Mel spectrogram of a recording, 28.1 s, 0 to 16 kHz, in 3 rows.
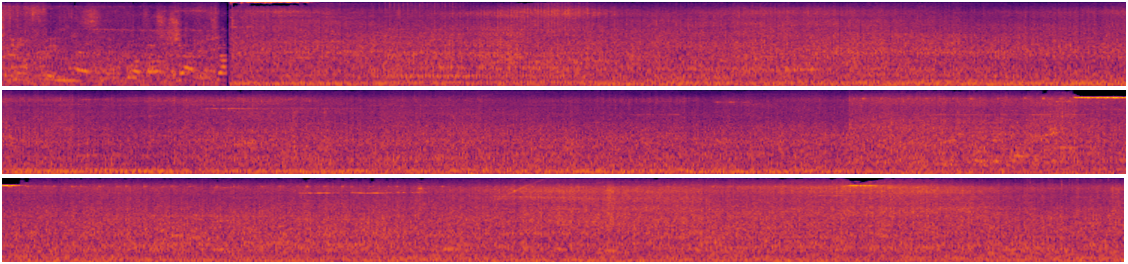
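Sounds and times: buses and cars passing: 0.0s - 28.0s.

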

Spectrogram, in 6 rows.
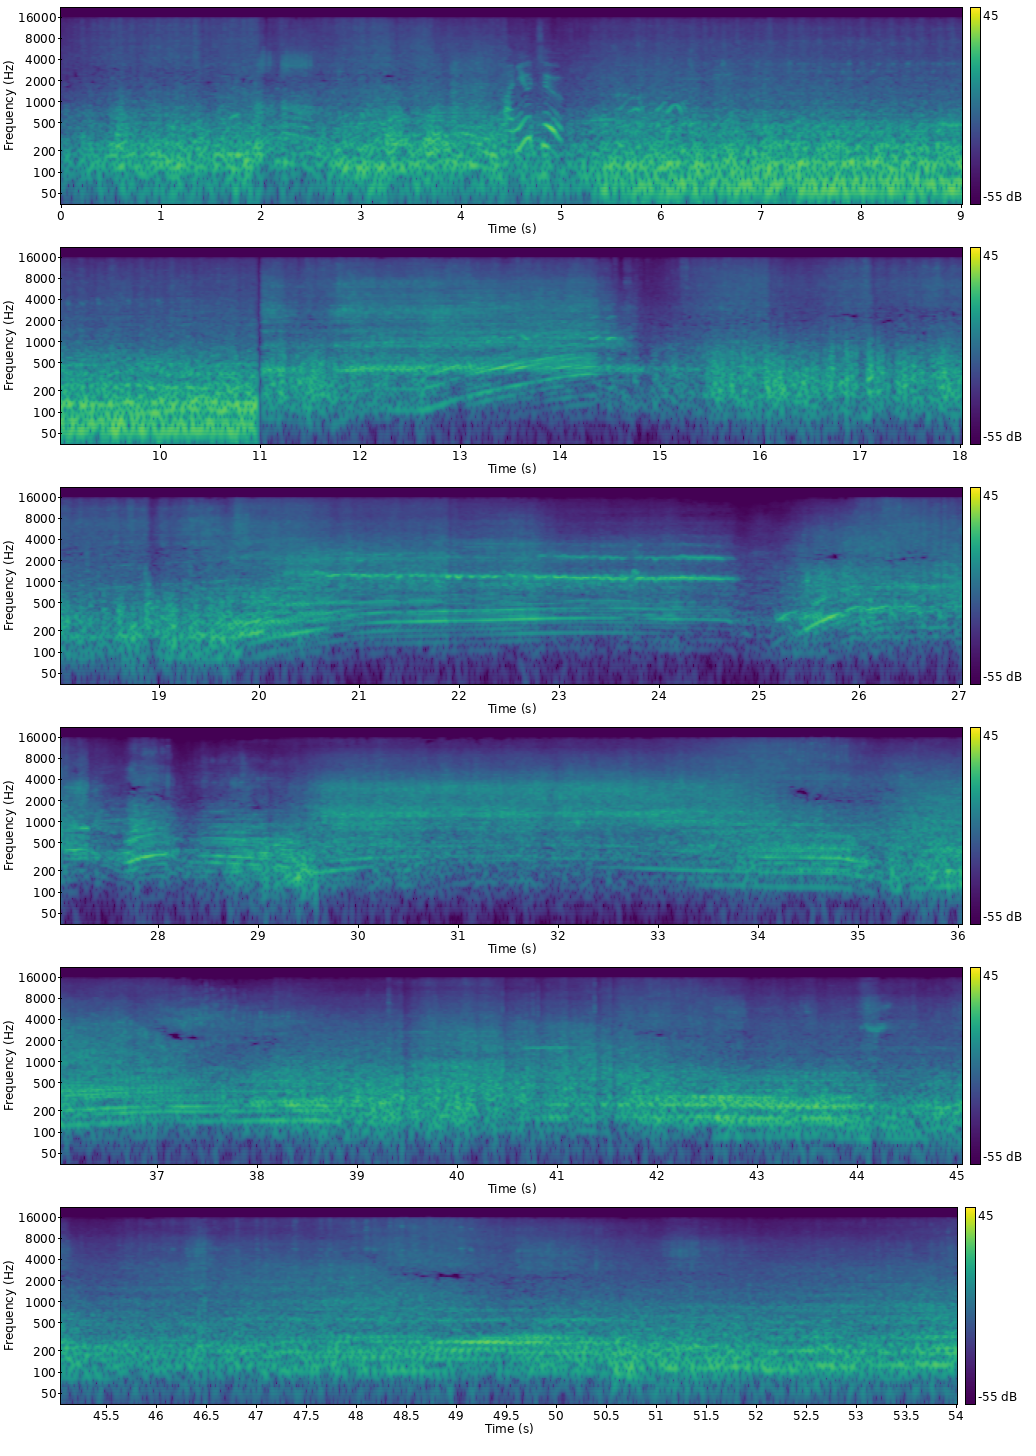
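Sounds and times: engines revving hard: 0.2s - 24.2s, 25.2s - 45.3s
tires squealing: 11.0s - 45.4s, 46.0s - 54.0s.

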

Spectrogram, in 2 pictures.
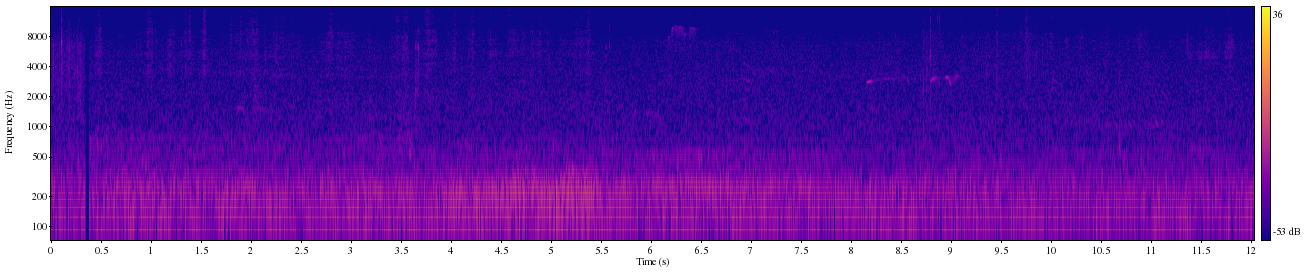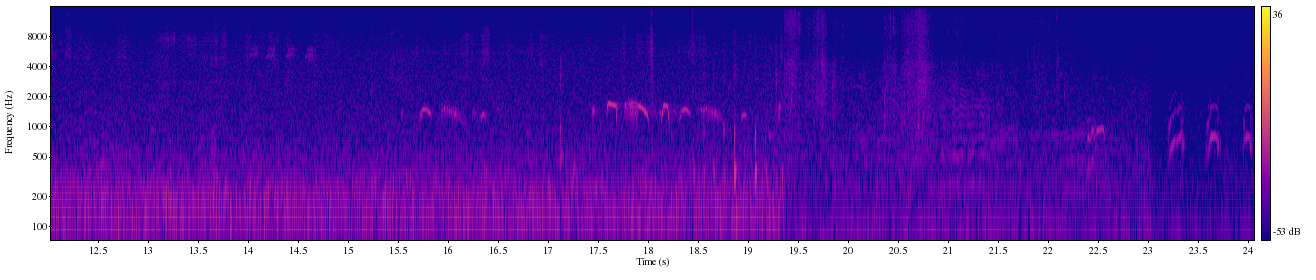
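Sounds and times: bird chirps: 17.4s - 19.4s.

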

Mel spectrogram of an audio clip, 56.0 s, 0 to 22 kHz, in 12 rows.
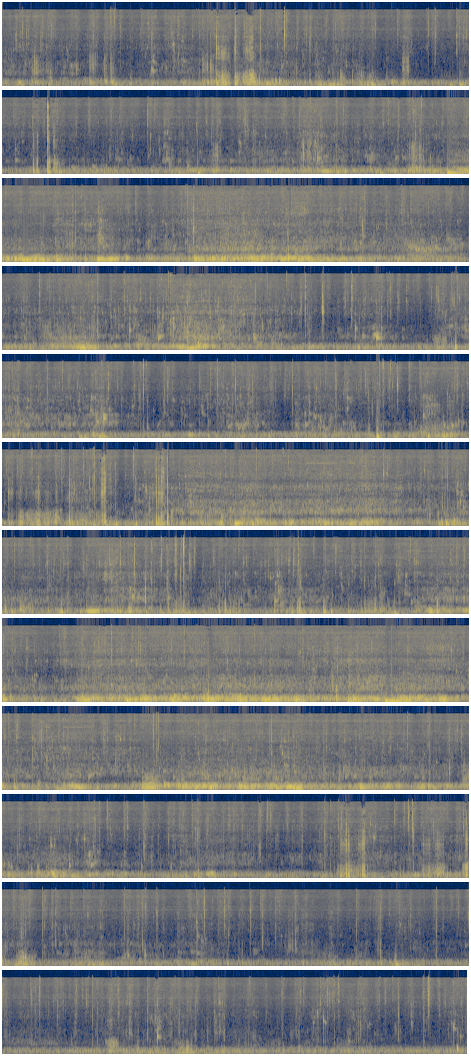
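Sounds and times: low underwater rumbling: 0.0s - 56.0s
sharp underwater clicks: 16.9s - 25.2s, 33.6s - 56.0s.

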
